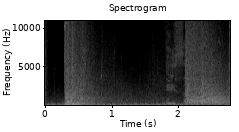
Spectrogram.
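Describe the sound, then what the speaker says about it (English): Locals firing guns in FivePD, sharp bursts of gunshots near the start and again toward the end over a steady low rumble of game ambience. "Oh, I'm being shot by locals."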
